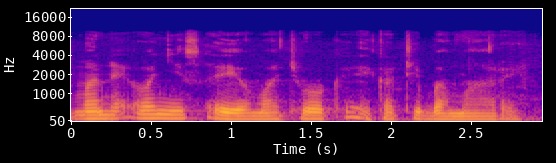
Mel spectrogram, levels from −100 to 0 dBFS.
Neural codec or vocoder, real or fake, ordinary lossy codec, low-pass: none; real; none; 9.9 kHz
